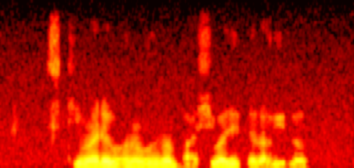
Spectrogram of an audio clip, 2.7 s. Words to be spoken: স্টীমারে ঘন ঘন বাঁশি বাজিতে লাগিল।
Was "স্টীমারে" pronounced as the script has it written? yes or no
yes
